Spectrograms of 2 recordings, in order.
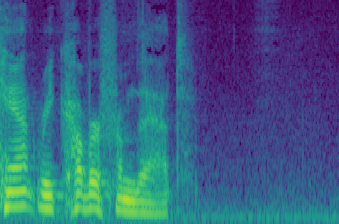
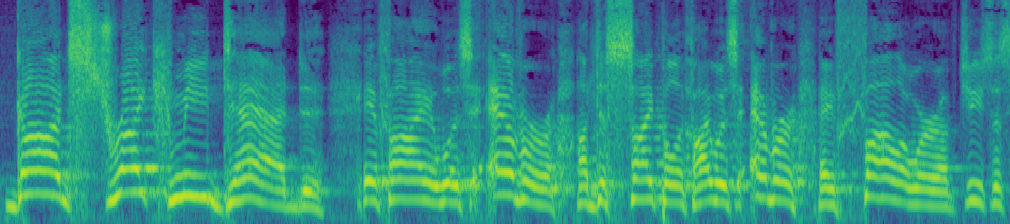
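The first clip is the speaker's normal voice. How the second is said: loud, emphatic proclamation; 6 semitones higher than usual. Acted. Peter cursing himself before all who would hear, emphatic. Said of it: "He was proclaiming as loudly, as emphatically as he could".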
